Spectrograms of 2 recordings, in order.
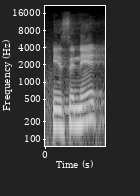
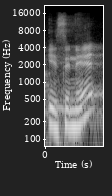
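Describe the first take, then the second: No difference in how they are said.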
